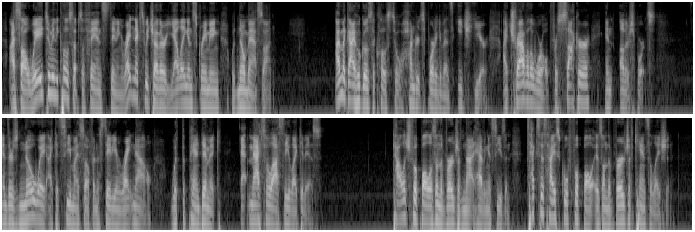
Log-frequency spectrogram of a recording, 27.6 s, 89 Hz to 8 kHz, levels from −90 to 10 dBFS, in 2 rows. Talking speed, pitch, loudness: 190 wpm, 110 Hz, -24 LUFS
